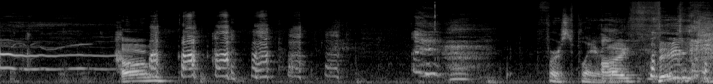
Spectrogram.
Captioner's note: all laugh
